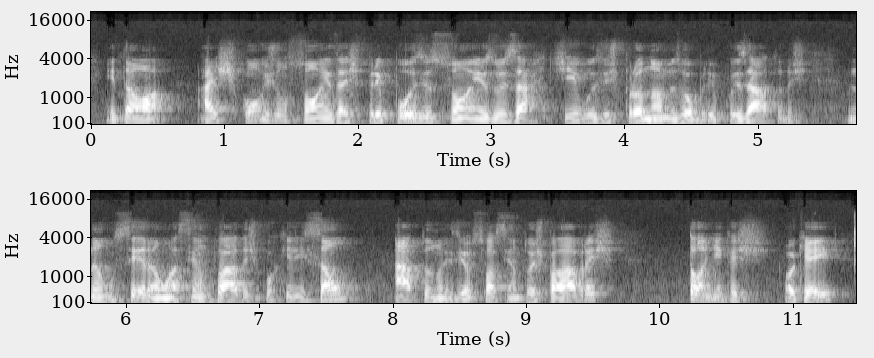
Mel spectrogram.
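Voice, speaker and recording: A man's voice: mid-range voice, muffled recording. A man teaching a grammar lesson, addressing students casually and repeating each rule. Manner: lively, addresses students as "galera", repeats rules.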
